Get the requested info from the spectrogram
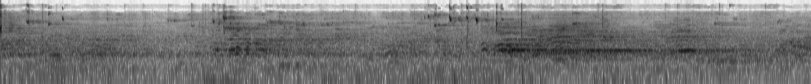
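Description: Sounds of an indoor volleyball rally on a hardwood gym court: the ball being struck and bouncing, with players calling out. A louder held call comes about two-thirds of the way through.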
